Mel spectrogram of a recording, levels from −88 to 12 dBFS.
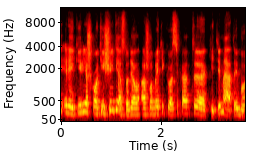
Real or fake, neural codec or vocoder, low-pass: real; none; 10.8 kHz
